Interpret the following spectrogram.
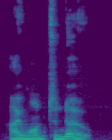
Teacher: sentence stress in the second tone unit no is the nucleus the word want is stressed but does not contain the tonic syllable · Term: onset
